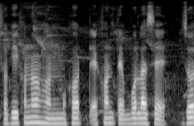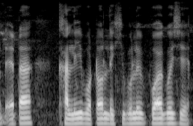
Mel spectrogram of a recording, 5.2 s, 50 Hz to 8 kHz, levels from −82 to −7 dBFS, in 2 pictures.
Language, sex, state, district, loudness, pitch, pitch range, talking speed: Assamese, male, Assam, Hailakandi, -22 LUFS, 120 Hz, 115-120 Hz, 140 wpm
